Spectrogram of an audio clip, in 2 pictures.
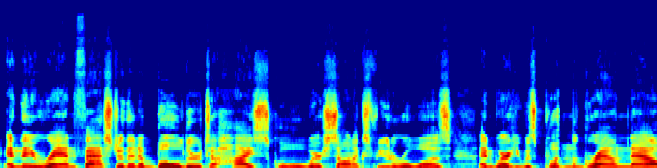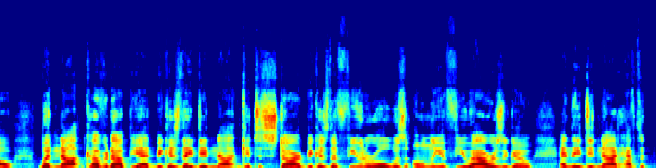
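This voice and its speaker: Animated man doing a comic dramatic reading. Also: medium pitch. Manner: animated, amused. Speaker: streamer.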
